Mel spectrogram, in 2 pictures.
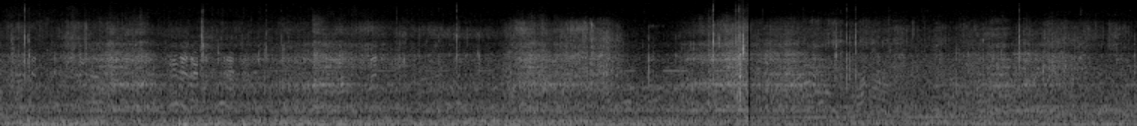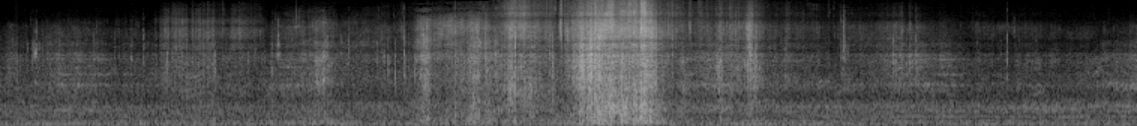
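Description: Ski edges scraping and hissing on hard snow as giant slalom racers carve turns through the gates. The loudest part is a hiss of about three seconds a little past two-thirds of the way in.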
